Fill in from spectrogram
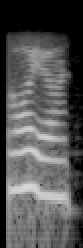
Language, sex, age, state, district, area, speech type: Goan Konkani, female, 18-30, Goa, Canacona, rural, conversation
